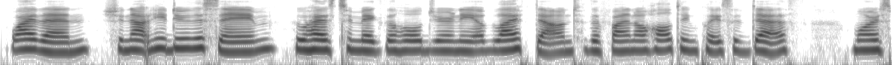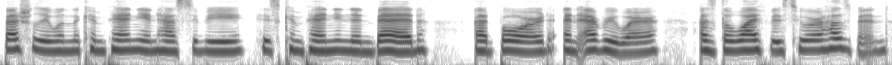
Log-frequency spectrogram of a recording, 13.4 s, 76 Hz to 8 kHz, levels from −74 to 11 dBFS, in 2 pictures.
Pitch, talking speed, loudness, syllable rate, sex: 215 Hz, 215 wpm, -19 LUFS, 5.4 syllables/s, female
